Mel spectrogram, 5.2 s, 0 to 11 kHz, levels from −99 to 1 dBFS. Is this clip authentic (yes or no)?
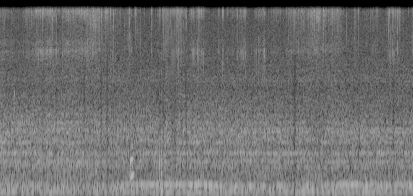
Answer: yes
